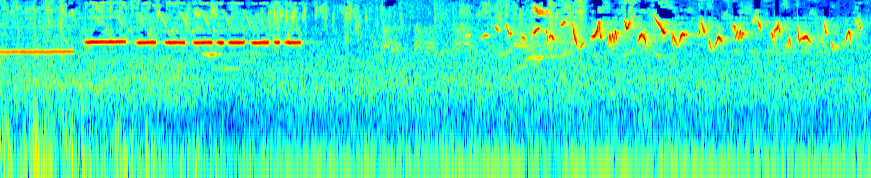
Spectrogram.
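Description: Birds calling in trees: a single held whistle, then a run of quick repeated high notes, then about five seconds in a burst of rapid twittering chirps. A steady low hum runs underneath.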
